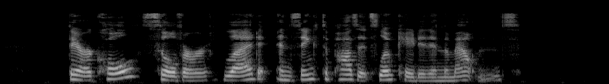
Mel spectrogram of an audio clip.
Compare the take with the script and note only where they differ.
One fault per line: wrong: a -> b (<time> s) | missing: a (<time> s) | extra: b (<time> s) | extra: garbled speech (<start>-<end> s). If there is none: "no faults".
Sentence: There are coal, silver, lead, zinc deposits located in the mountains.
extra: and (2.8 s)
